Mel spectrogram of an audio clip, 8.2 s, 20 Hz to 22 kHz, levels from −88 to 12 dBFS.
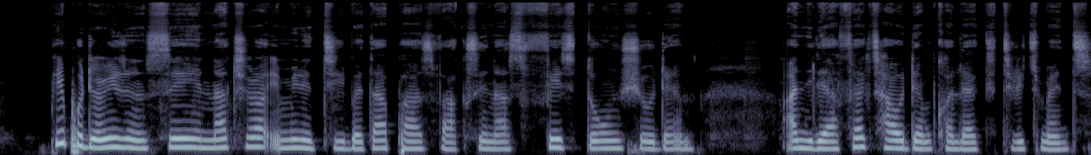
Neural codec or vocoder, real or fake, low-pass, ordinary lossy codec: none; real; none; none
